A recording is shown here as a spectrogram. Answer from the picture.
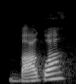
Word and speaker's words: bagua: Bagua? B-U-G. B-A-G-U-A. Bagua. Yeah. Like gua sha, that's also Chinese. Bagua. There's a body, or is it a body map? There's a map you can get. The Bagua map.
